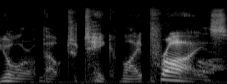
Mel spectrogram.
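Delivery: snarling dragon voice. Voicing a blue dragon answering an adventurer's question: dragon snarling. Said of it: "he snarls and goes".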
